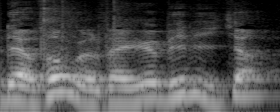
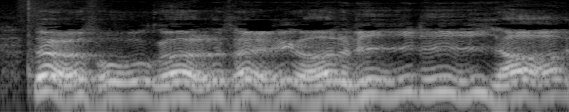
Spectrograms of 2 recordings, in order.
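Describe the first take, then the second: First: Quicker mock yawny German line; yawned-throat speech. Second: Sung, slow mock-operatic yawny line; sung, intone it with a swallowed, yawning throat; sung, yawned operatic delivery. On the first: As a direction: speak it with an exaggerated hollow throat. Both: Shown as a demonstration. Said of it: "Do I really talk like that".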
